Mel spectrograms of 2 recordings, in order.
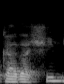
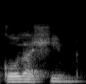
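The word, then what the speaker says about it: קֳדָשִׁים: Ah, bueno, en este caso no leo kadashim, sino kodashim.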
